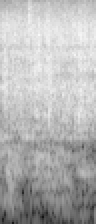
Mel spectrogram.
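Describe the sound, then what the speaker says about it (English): Running tap water pours steadily as salmon is rinsed off hands at a kitchen sink, a loud, close, continuous splash that fills the whole brief moment. "Let me rinse my hands off"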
